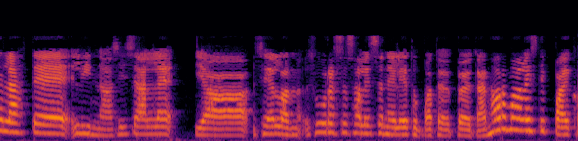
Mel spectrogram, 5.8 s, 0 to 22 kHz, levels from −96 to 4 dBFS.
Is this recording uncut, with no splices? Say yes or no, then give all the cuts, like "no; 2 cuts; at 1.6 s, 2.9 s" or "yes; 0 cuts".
yes; 0 cuts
